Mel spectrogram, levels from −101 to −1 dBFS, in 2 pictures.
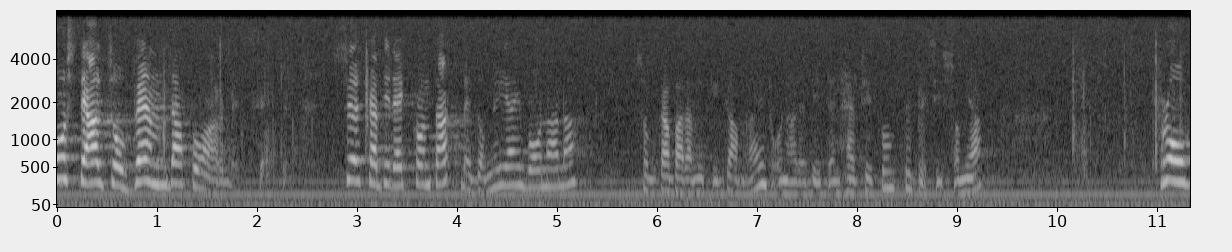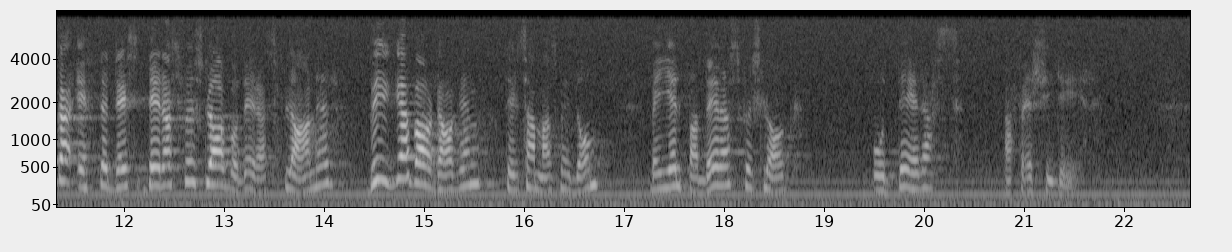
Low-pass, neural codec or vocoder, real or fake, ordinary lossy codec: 7.2 kHz; none; real; none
